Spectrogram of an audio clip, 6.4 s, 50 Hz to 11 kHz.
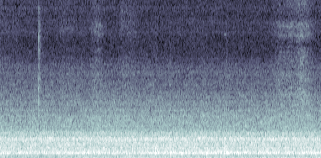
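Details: PS3 after NEC/TOKIN capacitor repair, previously shutting down on PS2 Classics and The Last of Us, on custom firmware keeping temps below 65 degrees: smooth constant fan rush with faint steady hum, no rattle or surging; cooling fan healthy under load.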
